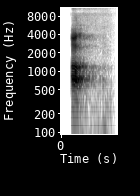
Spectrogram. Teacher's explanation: सबसे ज्यादा जो मुख ओपन होता है वो होता है आ के दरमियान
